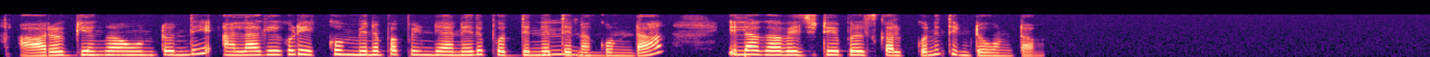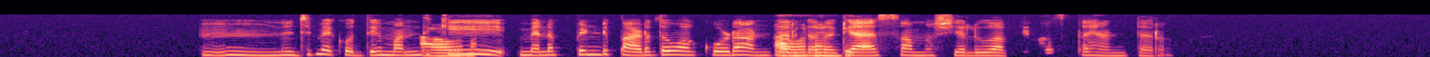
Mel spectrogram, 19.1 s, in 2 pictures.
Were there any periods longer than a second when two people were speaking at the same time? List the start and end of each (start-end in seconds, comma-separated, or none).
none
